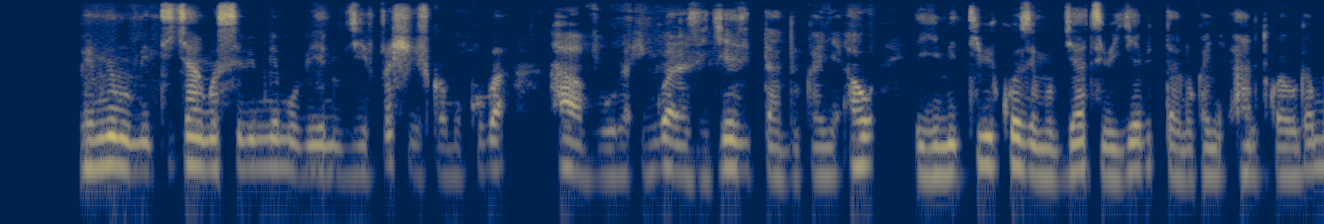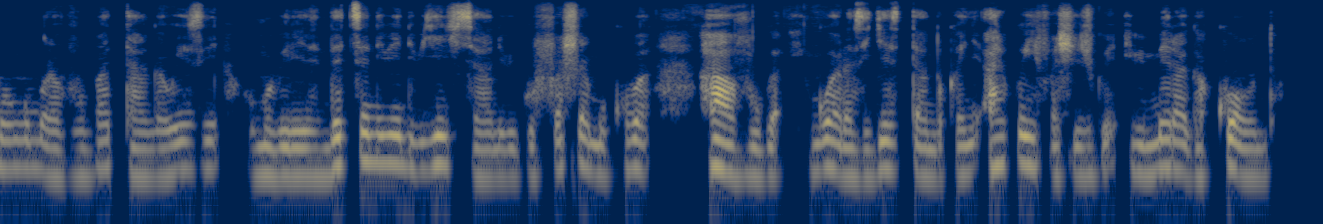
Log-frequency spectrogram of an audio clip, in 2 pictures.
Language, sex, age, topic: Kinyarwanda, male, 18-24, health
